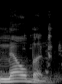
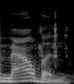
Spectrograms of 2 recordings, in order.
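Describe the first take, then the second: First: The first vowel sounds like an 'e'. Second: The first vowel sounds like an 'a'. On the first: This is how Melbourne people do not say it. "They don't say Melbourne" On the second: This is how Melbourne people say it. "their E's sound like A's. They say Melbourne"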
